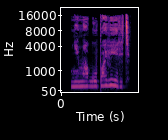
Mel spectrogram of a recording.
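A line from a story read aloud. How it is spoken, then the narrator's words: Muttered. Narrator (Russian): пробормотала Нола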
